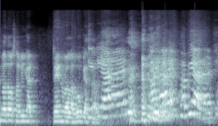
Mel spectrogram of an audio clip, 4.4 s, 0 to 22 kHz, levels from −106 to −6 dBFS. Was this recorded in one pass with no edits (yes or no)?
yes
